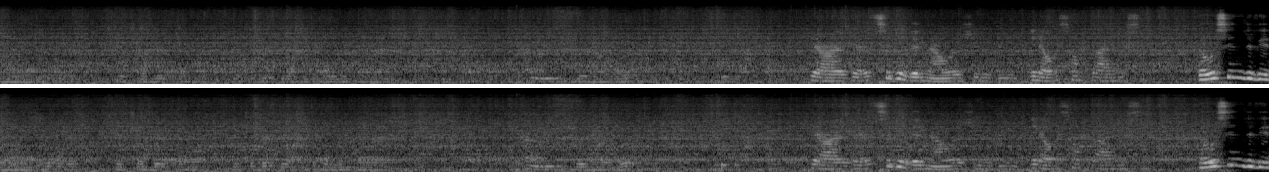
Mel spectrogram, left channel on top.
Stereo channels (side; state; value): both; normal; correlation 0.58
